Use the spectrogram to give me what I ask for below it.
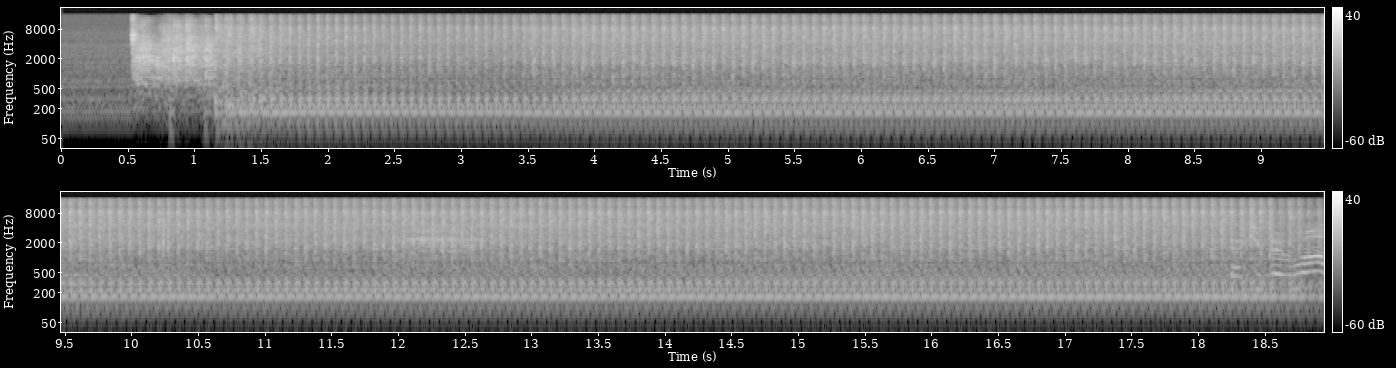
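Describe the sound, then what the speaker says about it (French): A Honda Transalp motorcycle engine cranks and catches, then settles into a loud, steady idle that runs on evenly for a long stretch. "Et on allume la moto, on voit comment ça se passe"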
